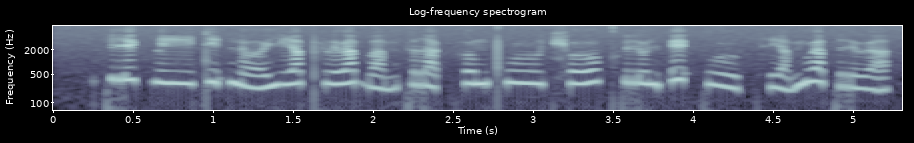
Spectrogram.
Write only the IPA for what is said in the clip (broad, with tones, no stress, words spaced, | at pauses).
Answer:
pre˥˩k̚liː˧ ti˦˥ʔnɤː˩˦ji˦˥a̯ pʰlɯ˦˥a̯ba˩˦m kra˨˩k̚ho˧mkʰwuː˧t͡ɕʰoː˦˥ kʰru˧nʔe˥˩ʔkwuː˨˩p̚ hi˨˩a̯mu˥˩a̯ prɯ˨˩a̯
